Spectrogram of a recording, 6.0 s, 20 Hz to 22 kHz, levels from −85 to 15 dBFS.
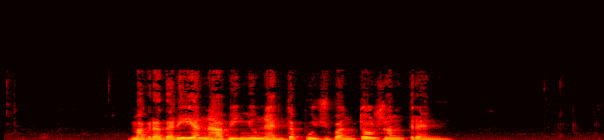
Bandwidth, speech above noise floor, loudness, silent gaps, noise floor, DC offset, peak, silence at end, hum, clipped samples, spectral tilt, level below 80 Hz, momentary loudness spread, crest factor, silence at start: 11.5 kHz; 44 dB; -25 LUFS; none; -68 dBFS; under 0.1%; -8 dBFS; 1.55 s; none; under 0.1%; -6 dB/octave; -66 dBFS; 9 LU; 18 dB; 1.3 s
